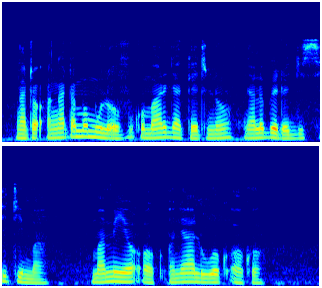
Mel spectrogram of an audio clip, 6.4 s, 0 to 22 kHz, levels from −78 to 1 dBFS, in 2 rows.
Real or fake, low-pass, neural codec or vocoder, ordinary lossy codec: real; 7.2 kHz; none; none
